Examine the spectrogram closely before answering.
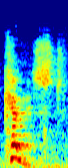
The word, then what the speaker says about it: chemist: Ali yes please spell chemist oh blame me k e n chemist does not begin with a k it sounds like it begins with k CH H but that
